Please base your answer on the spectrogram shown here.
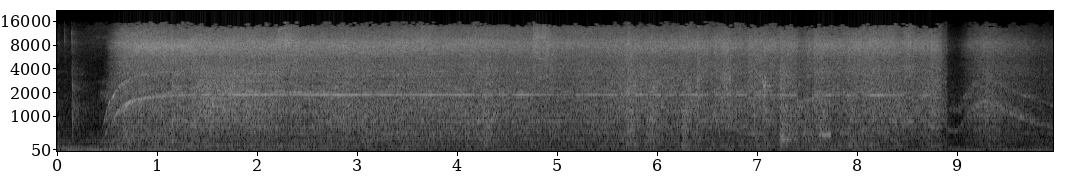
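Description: A Dreame T10 cordless cyclone handheld vacuum cleaner with a removable battery runs steadily and loudly at close range, a high whining motor tone holding nearly the whole time before a brief dip and restart near the end.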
